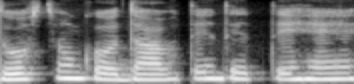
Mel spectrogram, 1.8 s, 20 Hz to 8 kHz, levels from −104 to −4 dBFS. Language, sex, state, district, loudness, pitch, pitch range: Hindi, female, Delhi, New Delhi, -14 LUFS, 210 Hz, 200-220 Hz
